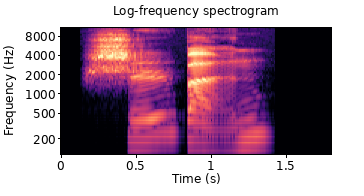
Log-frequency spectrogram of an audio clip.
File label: "shi2 ben3", Chinese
